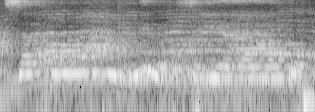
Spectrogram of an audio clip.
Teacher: Itu huruf ta-nya memantul juga. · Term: qalqalah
